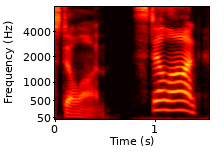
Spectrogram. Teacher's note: the IL sound at the end of still, it doesn't stop. It connects directly to the vowel sound, the O sound, at the beginning of on. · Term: linking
